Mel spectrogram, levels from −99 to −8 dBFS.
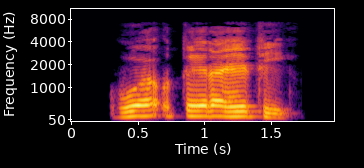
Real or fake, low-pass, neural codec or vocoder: real; 7.2 kHz; none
